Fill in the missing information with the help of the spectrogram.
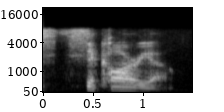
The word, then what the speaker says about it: Sicario: It is Sicario.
